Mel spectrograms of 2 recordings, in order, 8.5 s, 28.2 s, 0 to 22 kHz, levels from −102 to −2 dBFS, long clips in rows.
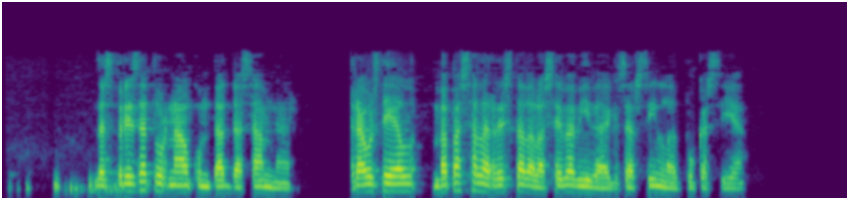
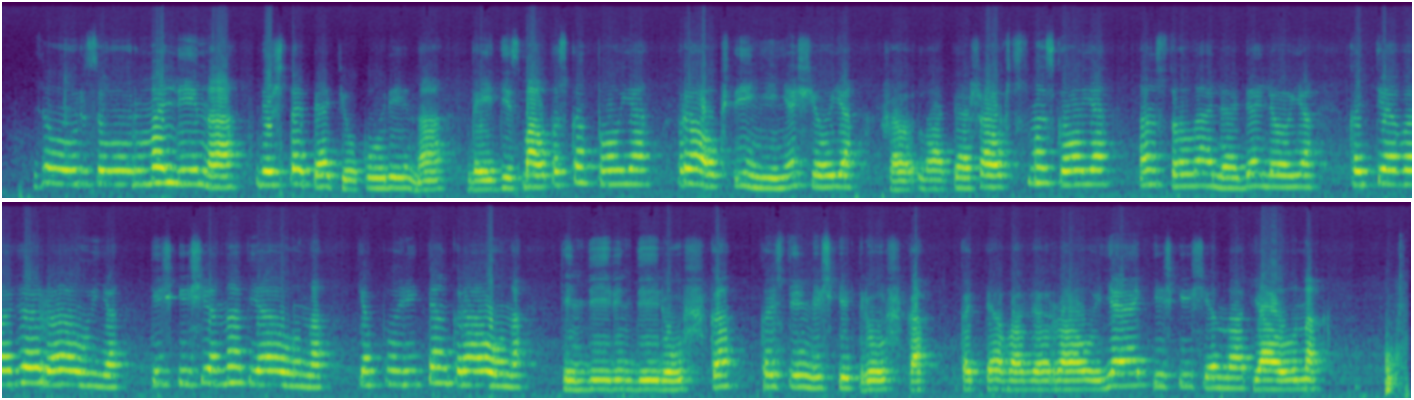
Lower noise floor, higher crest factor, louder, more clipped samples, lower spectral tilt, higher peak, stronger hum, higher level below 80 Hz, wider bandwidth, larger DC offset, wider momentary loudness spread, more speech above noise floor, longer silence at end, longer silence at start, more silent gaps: second, -39 dBFS vs -45 dBFS; about the same, 16 dB vs 12 dB; about the same, -18 LUFS vs -16 LUFS; neither; about the same, -5.5 dB/octave vs -5.5 dB/octave; about the same, -2 dBFS vs -4 dBFS; neither; second, -66 dBFS vs -52 dBFS; second, 8 kHz vs 10.5 kHz; neither; first, 14 LU vs 10 LU; second, 22 dB vs 29 dB; first, 1.05 s vs 0.05 s; first, 0.5 s vs 0.3 s; first, 3.11-3.48 s vs none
